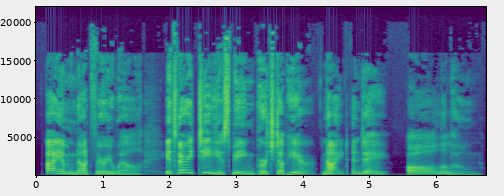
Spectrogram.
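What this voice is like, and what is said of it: Deep voice of the scarecrow. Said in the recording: “a deep voice said. ... answered the scarecrow.”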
